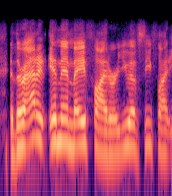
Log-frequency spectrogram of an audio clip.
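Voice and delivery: ordinary talk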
